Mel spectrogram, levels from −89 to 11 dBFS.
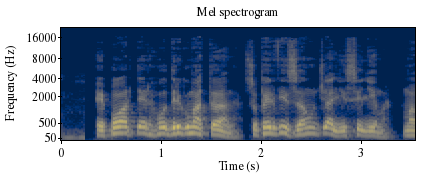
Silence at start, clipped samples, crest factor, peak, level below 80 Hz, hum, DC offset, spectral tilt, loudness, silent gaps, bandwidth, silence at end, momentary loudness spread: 0.35 s; under 0.1%; 18 dB; -6 dBFS; -60 dBFS; none; under 0.1%; -7 dB/octave; -23 LUFS; none; 15 kHz; 0 s; 11 LU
